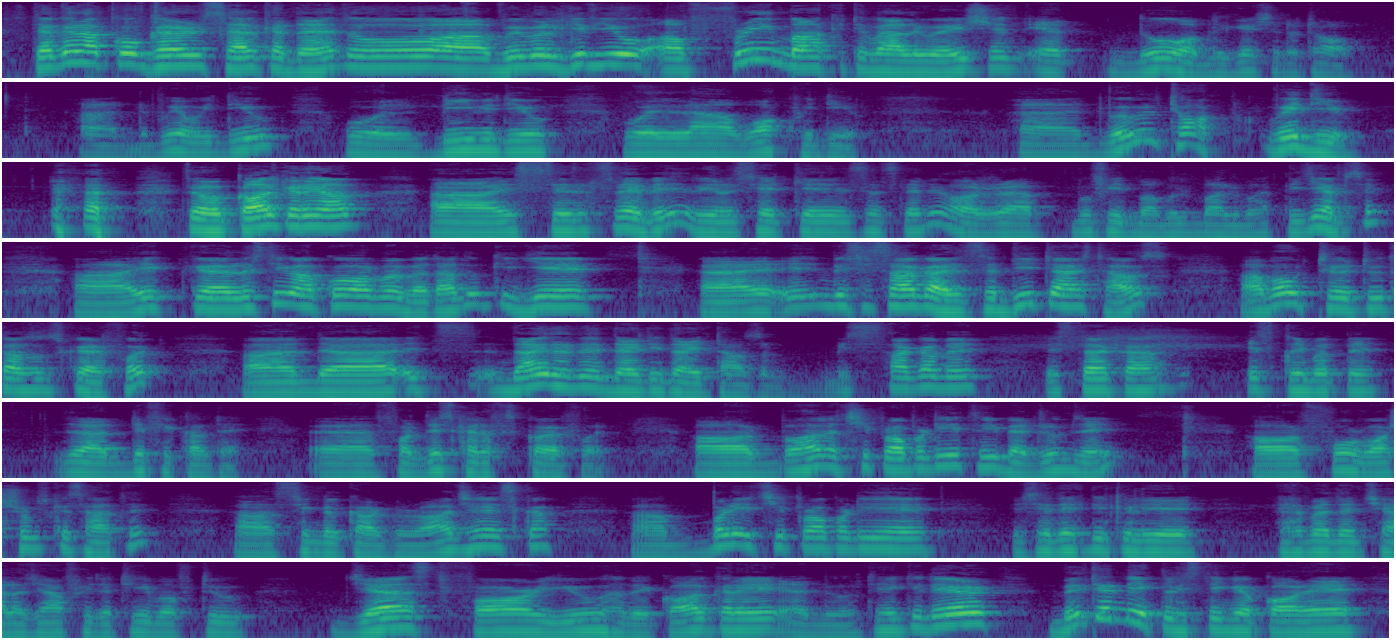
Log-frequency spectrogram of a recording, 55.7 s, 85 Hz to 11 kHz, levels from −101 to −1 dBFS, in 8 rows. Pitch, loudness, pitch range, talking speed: 135 Hz, -39 LUFS, 120-170 Hz, 120 wpm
